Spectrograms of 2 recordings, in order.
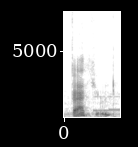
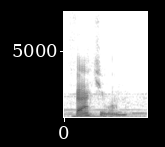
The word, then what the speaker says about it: vacuum: as you can see the two u's make different sounds and have a syllable split between them the same way the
